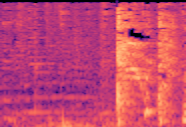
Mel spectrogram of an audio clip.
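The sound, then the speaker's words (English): A few harsh, loud coughs in quick succession, the bursts clustered in the second half after a quieter lead-in. “I knew that cough was coming and I just couldn't quite keep it away.”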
